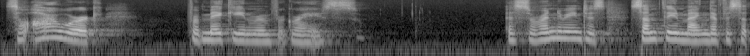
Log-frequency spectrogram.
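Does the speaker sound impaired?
No.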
